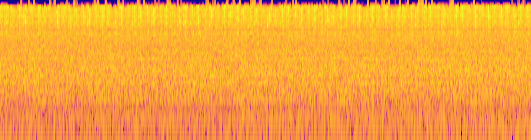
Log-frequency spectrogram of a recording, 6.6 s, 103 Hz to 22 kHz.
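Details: Steiner 230 with Kubota gas engine, restarted after a stall owner suspects was air in the fuel line: steady even low rumble with smooth unbroken beat, no misses or knocks; normal running.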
